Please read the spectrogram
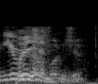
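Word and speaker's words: Gisele Bündchen: Giselle Bundchen.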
